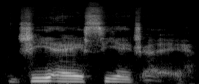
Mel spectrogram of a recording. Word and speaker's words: gacha: it's GACHA. It has nothing to do with the term gotcha. It's from It's not, Japanese. yeah, it's not gotcha.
